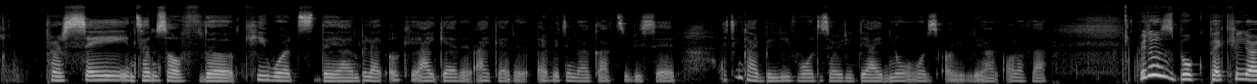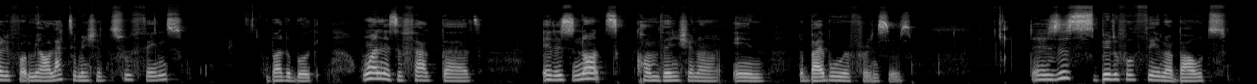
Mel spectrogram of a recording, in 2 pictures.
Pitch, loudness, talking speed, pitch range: 180 Hz, -26 LUFS, 180 wpm, 165-210 Hz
